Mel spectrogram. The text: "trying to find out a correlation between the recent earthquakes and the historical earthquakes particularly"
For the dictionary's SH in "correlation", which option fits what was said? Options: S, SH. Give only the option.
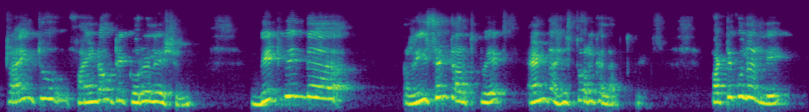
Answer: SH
